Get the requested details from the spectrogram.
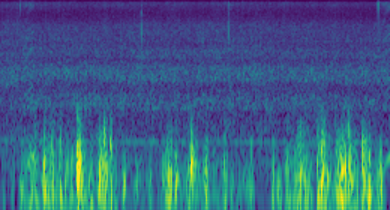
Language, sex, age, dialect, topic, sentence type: Magahi, female, 25-30, Northeastern/Surjapuri, agriculture, statement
